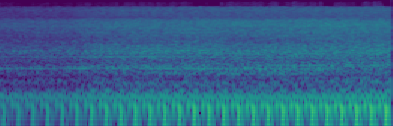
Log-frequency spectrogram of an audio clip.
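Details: Refurbished truck engine first running after battery swap, with a coolant leak and smoke from one lower corner: deep, even rumble with steady firing pulses and no knocking, ticking or rattles; idle sounds healthy.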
